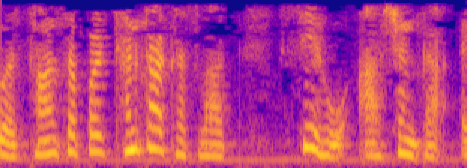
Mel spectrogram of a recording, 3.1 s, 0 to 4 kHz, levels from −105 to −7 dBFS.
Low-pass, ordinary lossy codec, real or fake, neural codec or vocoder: 3.6 kHz; MP3, 32 kbps; fake; vocoder, 44.1 kHz, 128 mel bands every 512 samples, BigVGAN v2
